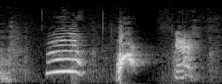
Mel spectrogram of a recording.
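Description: A dog barking three times in quick short barks.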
